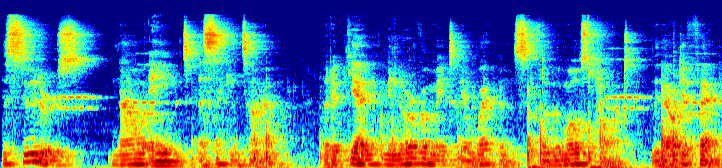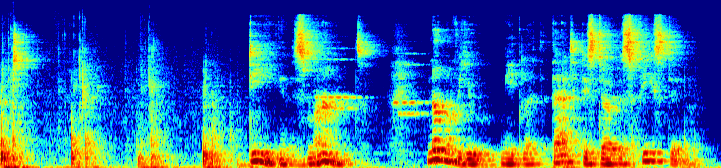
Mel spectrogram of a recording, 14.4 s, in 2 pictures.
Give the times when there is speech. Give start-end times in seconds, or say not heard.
0.0-7.5, 9.6-14.3.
